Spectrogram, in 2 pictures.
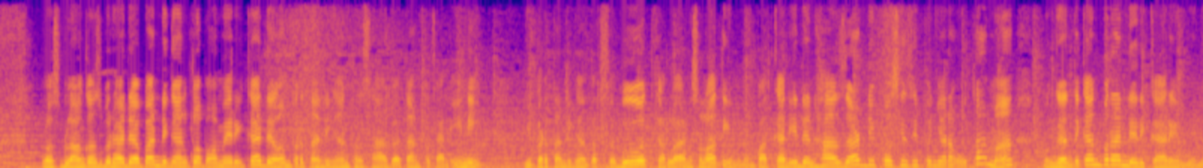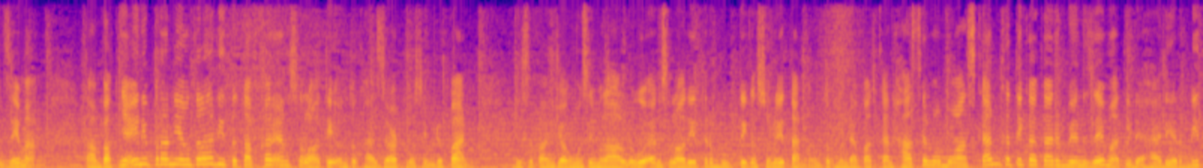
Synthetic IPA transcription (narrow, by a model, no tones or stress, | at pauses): lɔsbəlaŋkɔsbərɦadapandəŋanklɔpameɾikadalampərt̪andiŋanpərsaɦabat̪anpəkanʔḭni | dipərt̪andiŋant̪ərsəbut̪̚karloɛnsolɔt̪imənəmpat̪̚kanidɛnɦazart̪̚diposis̬ipəɲəɾaŋṵt̪ama | məŋɡant̪ikanpəɾandaɾikaɾimiɔnzema̰ | t̪ampak̚ɲainipəɾanjaŋt̪əlahdit̪ət̪ap̚kanɛnsolɔt̪iunt̪ʊk̚ɦazart̪̚musɪmdəpan | disəpaɲd͡ʒaŋmusɪmlaluɛnsolɔt̪it̪ərbuk̚t̪ikəsulit̪anʔṵnt̪ʊk̚məndapat̪̚kanɦasɪlməmuaskankət̪ikakaɾimiɔnzemat̪idaʔɦadɪrdi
